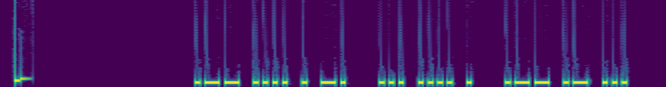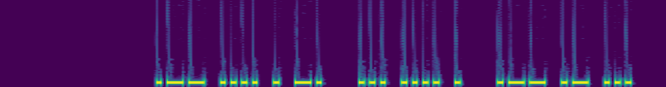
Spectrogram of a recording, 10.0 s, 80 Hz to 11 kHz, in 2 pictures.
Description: Morse code, heard as a keyed tone, about 29 wpm, 700 Hz. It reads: WHEN SHE WAS WHEN SHE WAS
